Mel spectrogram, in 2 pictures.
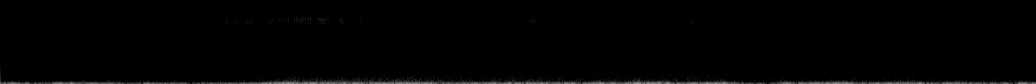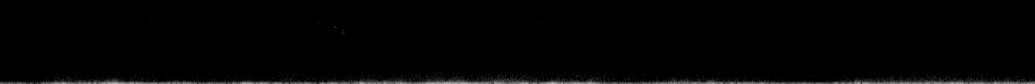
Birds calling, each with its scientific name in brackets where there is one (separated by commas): unidentified bird, White-crowned Sparrow (Zonotrichia leucophrys)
